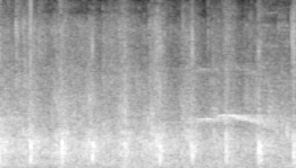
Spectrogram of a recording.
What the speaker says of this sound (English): So a huge round of applause for you for hosting us once again in your wonderful city.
